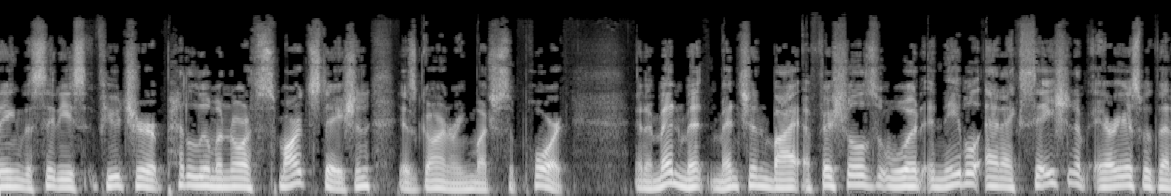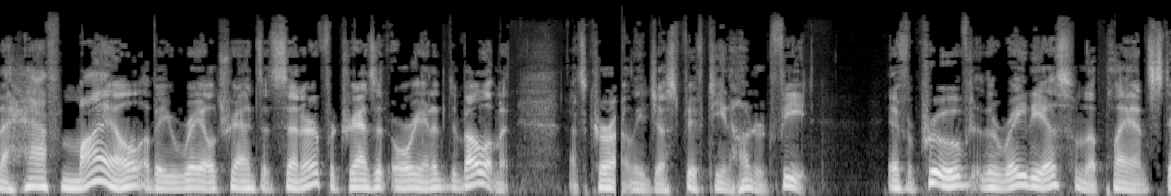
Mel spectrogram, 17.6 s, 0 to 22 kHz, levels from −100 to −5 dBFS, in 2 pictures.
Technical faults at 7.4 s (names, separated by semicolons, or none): none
